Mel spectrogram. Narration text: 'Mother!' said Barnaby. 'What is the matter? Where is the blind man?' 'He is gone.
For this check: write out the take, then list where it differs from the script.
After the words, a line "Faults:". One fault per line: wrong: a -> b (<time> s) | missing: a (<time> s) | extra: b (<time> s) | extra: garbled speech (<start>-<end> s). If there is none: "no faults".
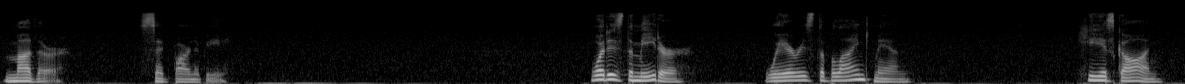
'Mother!' said Barnaby. 'What is the meter? Where is the blind man?' 'He is gone.
Faults:
wrong: matter -> meter (6.3 s)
